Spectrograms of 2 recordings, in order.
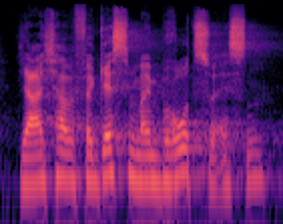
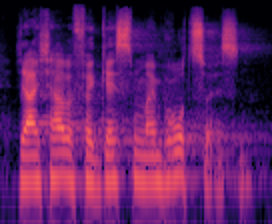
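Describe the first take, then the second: The two takes are said the same way.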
